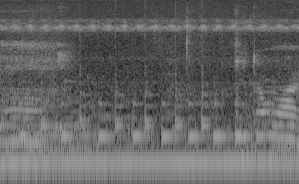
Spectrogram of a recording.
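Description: Crickets chirring steadily at a high pitch over soft background music with a held low note.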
